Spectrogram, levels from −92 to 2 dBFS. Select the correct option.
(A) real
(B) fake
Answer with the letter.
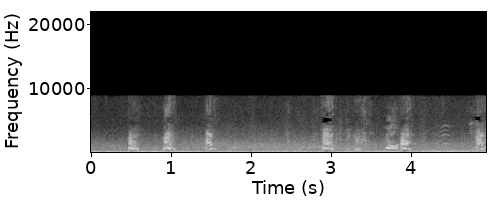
A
